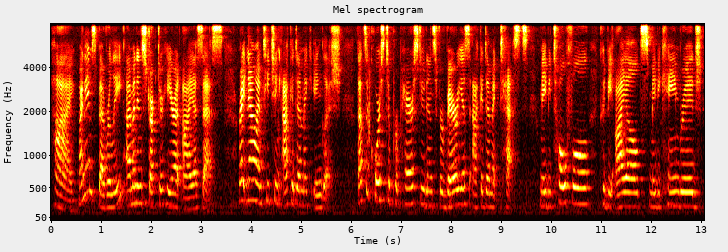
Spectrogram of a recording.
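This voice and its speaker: A woman English instructor clearly explaining a practical tip on speaking tests. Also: on the high side, normal speed, few pauses, fairly bright tone, slight background noise. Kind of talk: teaching tip for a school video.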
